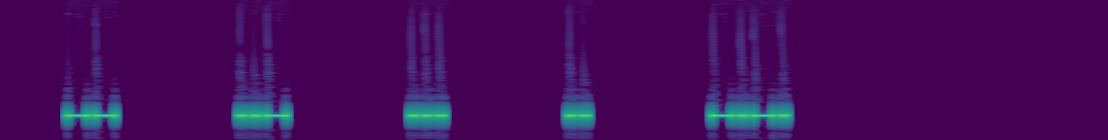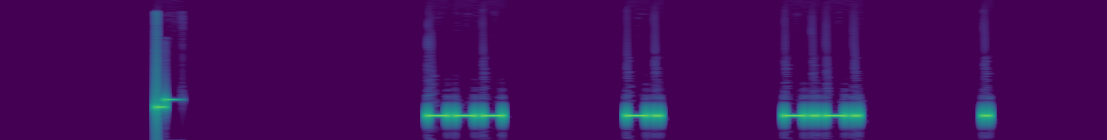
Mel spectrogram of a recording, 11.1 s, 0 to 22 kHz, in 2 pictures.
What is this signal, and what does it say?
Morse code, heard as a keyed tone, about 34 wpm, spaced as for 12 wpm, 700 Hz. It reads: MUSIC ONCE
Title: 6x Character Spacing - Top 300 Words - 35wpm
